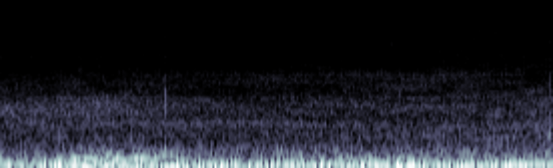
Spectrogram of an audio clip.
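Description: Car engine idling in a parking lot: a low, steady rumble.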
